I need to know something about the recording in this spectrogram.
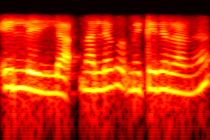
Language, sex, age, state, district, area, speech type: Malayalam, female, 18-30, Kerala, Kasaragod, rural, conversation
